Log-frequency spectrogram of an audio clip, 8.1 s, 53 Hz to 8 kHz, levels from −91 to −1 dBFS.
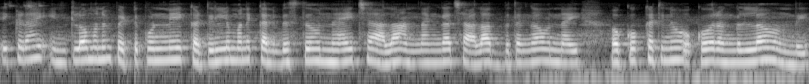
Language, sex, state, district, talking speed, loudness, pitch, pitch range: Telugu, female, Andhra Pradesh, Chittoor, 125 wpm, -17 LUFS, 210 Hz, 200-225 Hz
